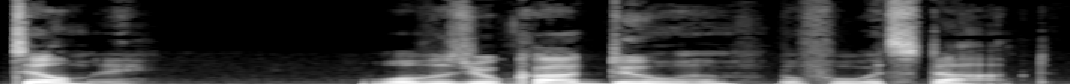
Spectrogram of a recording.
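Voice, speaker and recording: A man's voice: mid-range voice, very animated, measured pace, no echo. A man voicing a streetwise, sly handyman in an audiobook, casual, slangy and persuasive. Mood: matter-of-fact. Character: streetwise, sly male handyman sizing up a deal.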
